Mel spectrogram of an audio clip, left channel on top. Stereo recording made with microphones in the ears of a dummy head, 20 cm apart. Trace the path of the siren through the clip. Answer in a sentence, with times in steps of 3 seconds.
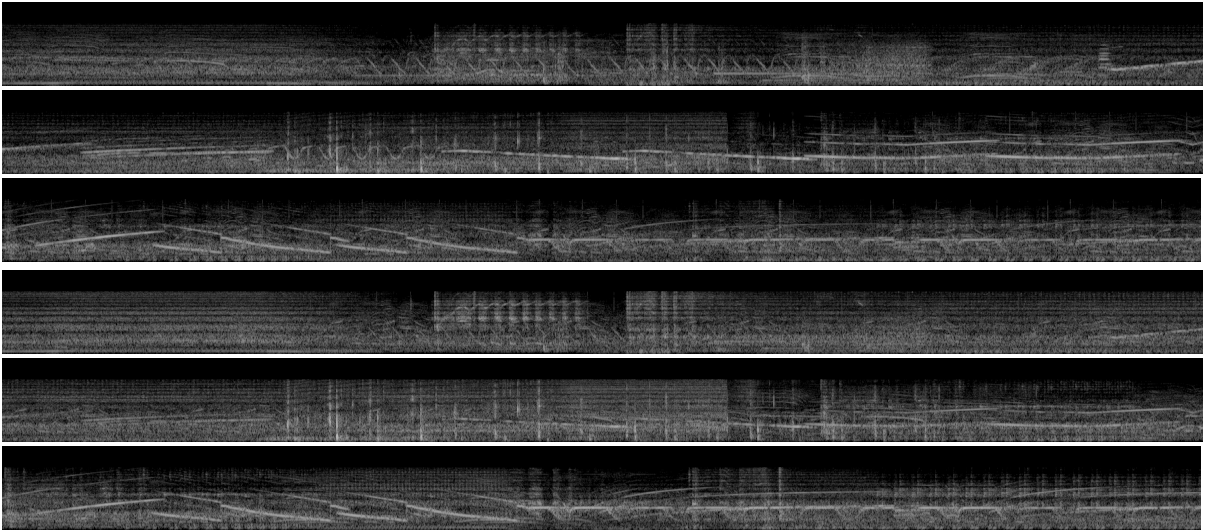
You can hear the siren on the left from 0 s, in the centre from 24 s and on the right from 27 s.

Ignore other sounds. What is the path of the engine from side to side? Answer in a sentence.
You can hear the engine stay in one place.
